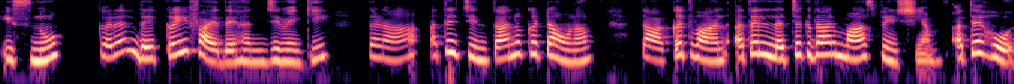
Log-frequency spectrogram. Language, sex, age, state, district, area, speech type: Punjabi, female, 18-30, Punjab, Jalandhar, urban, spontaneous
